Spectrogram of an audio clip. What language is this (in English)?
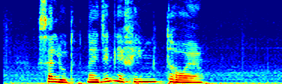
Russian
